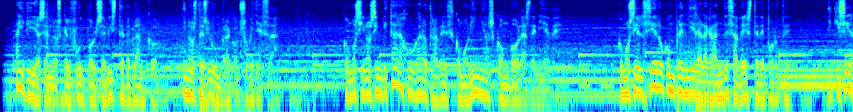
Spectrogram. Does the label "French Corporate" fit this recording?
No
